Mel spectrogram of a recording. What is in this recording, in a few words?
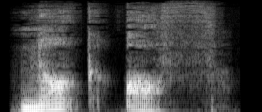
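"knock off", English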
